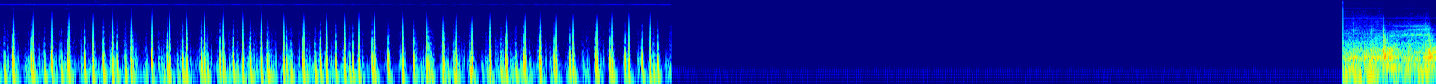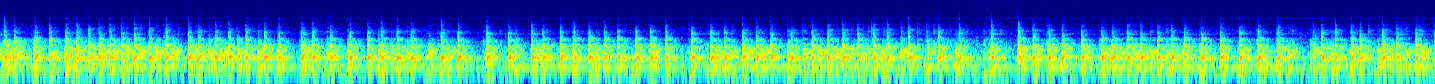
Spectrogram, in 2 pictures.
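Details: Needle EMG of high-amplitude, long-duration MUPs: loud, deep, rapidly repeating thumps. These are the hallmark of chronic denervation with reinnervation, becoming obvious several months after nerve injury.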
